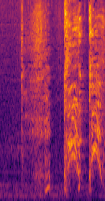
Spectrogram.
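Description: A person in a meeting room clearing their throat, then coughing twice; the two coughs are loud and come close together in the second half.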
